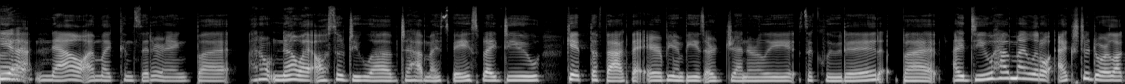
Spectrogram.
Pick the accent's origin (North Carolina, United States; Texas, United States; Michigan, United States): Texas, United States; So I grew up in Texas and we literally say hi and smile at everyone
